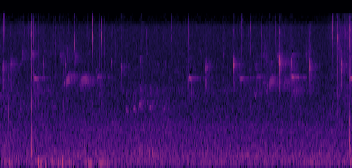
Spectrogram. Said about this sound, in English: Little chip chip chip. It's a yellow rump warbler.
